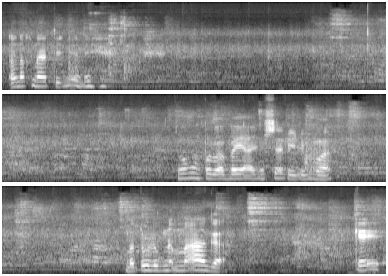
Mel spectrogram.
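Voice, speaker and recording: A woman with a Filipino accent playing a heartbroken, self-sacrificing girlfriend in an ASMR roleplay, speaking in a halting, tender, pleading way. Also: medium pitch, fairly even intonation, close to an everyday voice. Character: heartbroken, self-sacrificing long-time girlfriend letting her partner go. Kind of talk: ASMR girlfriend roleplay, intimate one-sided dialogue. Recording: clearly noisy background.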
